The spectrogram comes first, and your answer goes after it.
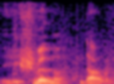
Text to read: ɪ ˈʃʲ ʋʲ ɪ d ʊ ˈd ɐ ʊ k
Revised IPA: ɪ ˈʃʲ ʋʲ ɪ n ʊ ˈd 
